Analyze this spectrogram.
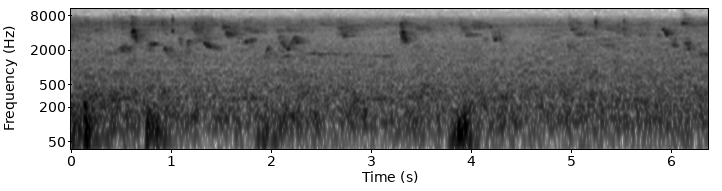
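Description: Near silence with many faint, short bird chirps.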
